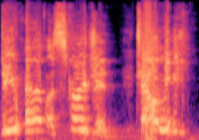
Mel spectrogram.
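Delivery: shrill, very high, loud shouting. Retelling what another man in the scene said, retelling a yell. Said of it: "he's like yelling".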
